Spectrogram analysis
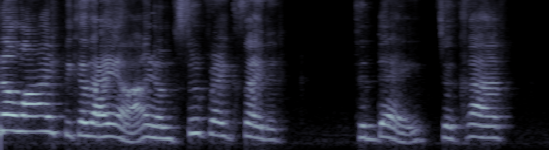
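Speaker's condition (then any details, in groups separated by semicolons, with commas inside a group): Cerebral palsy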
